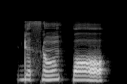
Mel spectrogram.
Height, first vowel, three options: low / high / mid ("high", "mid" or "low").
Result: mid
